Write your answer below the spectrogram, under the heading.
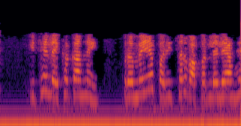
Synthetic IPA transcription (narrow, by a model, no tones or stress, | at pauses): it̪ʰelekʰəkane | pɾəmejəpəɾisəɾʋapəɾleleaɦe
